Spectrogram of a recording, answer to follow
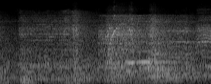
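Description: Street-dance routine music mix playing, with little bass in this stretch.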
